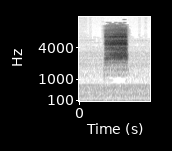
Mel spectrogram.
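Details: One loud, noisy screech lasting half a second, given by wild barn owl nestlings in their nest box while feeding on a large rabbit; low mechanical hum underneath.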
